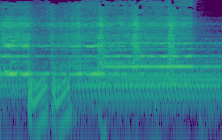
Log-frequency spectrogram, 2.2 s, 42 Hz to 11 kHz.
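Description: Music playing from a homemade 3D-printed Bluetooth speaker: held steady tones, with two quick swoops down and up in pitch about half a second in.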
